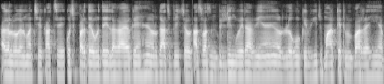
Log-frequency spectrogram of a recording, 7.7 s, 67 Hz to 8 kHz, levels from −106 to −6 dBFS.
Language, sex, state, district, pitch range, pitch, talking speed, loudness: Hindi, male, Bihar, Samastipur, 110-115 Hz, 110 Hz, 205 wpm, -18 LUFS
